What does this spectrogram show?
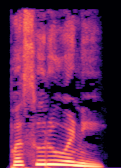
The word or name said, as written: ಪಸುರುವಣಿ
